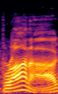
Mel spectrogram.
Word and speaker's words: Branagh: The picture is actually directed by, Kenneth Branagh. That's a great picture. A lot of, Academy Award winning Kenneth Branagh, Hamlet, I don't think you pronounced the G in his name, Shakespearean.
